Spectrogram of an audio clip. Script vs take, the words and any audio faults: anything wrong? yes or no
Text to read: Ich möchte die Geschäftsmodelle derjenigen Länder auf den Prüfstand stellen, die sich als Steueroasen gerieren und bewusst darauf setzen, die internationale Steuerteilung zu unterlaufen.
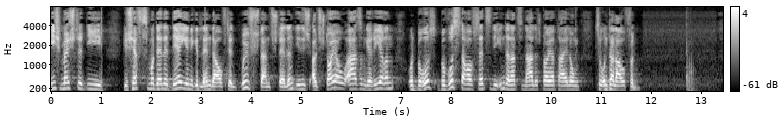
yes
